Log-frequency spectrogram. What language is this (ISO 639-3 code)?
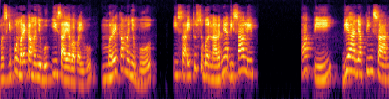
ind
